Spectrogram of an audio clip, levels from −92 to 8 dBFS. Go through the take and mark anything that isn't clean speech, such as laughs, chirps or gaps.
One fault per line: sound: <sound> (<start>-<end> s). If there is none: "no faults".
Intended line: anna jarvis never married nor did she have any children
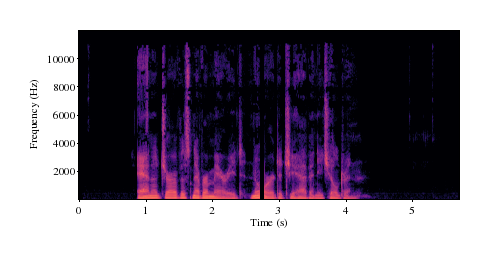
sound: dropout (2.7-2.8 s)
